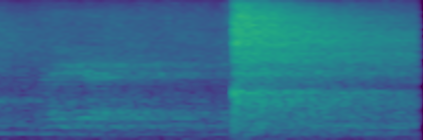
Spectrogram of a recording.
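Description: Badminton racket striking a shuttlecock: one sharp crack just over a second in, ringing on in the echo of a large hall.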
